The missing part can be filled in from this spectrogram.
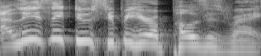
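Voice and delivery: heated, high-pitched, ranting tone. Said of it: "I sound a little heated".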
